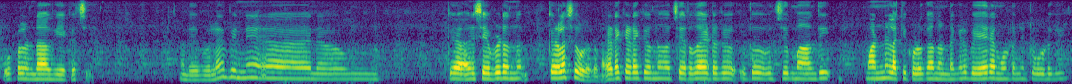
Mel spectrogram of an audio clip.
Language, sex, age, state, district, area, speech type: Malayalam, female, 45-60, Kerala, Kollam, rural, spontaneous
